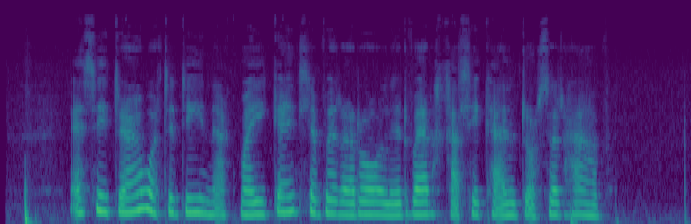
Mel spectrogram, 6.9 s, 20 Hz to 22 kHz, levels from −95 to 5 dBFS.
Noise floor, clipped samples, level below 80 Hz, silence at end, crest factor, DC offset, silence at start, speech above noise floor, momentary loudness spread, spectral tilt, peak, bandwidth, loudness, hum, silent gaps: -69 dBFS; under 0.1%; -64 dBFS; 0.9 s; 16 dB; under 0.1%; 0.25 s; 36 dB; 9 LU; -7 dB/octave; -20 dBFS; 15.5 kHz; -35 LUFS; none; none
